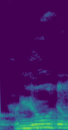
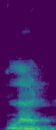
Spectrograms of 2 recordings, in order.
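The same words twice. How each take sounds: First: फ्लूड with an oo vowel, as in food; फ्लूड, oo in place of the short uh; mispronounced flood. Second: फ्लड with a short uh, like mud; फ्लड, the double o said as अ; short uh vowel. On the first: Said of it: "फ्लूड मत कह देना". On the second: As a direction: say flood as फ्लड, no oo sound. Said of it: "इसे क्या बोलेंगे?". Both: Shown as a demonstration.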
